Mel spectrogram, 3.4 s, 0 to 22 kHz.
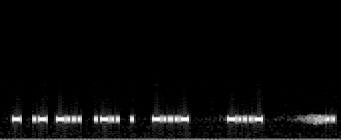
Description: Morse code, heard as a keyed tone, about 46 wpm, spaced as for 38 wpm, 600 Hz. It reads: TABLE <BT> <BT> I
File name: archived / CRSnet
